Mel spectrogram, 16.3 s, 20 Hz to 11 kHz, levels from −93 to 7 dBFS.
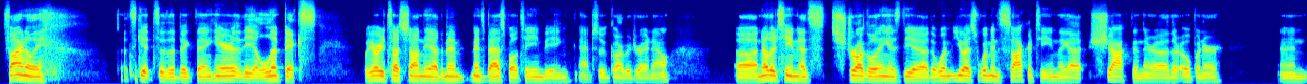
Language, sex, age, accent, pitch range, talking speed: English, male, 20-39, American, 105-120 Hz, 175 wpm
